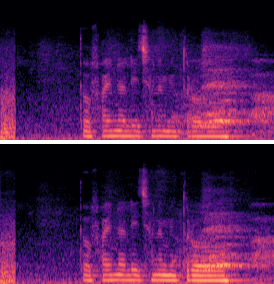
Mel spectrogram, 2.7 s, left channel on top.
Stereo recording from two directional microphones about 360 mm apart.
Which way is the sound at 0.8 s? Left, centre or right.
Centre.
